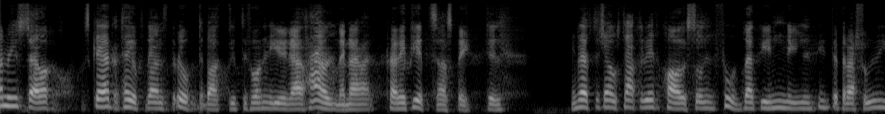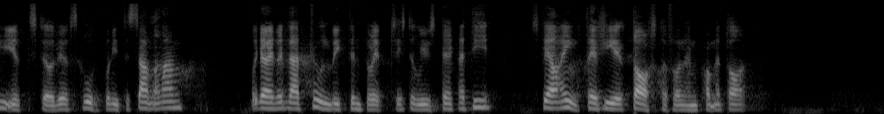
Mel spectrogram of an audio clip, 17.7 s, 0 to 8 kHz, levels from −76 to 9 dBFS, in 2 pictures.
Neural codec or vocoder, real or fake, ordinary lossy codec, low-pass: codec, 16 kHz, 0.5 kbps, FreqCodec, larger model; fake; none; 7.2 kHz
